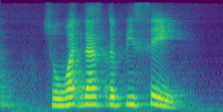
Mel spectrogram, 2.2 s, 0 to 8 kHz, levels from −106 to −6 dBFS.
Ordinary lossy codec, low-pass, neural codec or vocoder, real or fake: none; 7.2 kHz; codec, 16 kHz, about 1 kbps, DyCAST, with the encoder's durations; fake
